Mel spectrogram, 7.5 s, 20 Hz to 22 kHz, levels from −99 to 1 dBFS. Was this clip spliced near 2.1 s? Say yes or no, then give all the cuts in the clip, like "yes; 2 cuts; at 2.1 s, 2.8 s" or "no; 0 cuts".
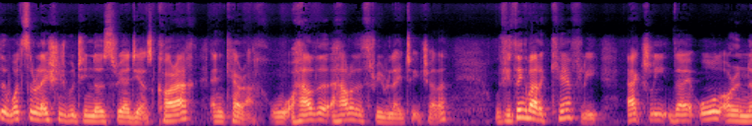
yes; 1 cut; at 2.1 s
